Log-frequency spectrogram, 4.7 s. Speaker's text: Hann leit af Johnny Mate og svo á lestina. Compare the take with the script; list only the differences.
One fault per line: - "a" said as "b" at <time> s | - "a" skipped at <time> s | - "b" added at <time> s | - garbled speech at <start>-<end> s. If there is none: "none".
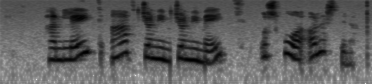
- "Johnny" added at 2.2 s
